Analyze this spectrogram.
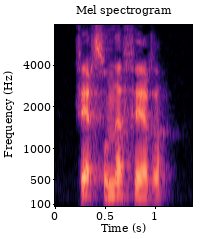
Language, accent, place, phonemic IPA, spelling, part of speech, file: French, France, Lyon, /fɛʁ sɔ̃.n‿a.fɛʁ/, faire son affaire, verb, LL-Q150 (fra)-faire son affaire.wav
- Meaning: 1. to assume responsibility 2. to kill 3. to do one's thing: to take a dump or a leak 4. to do one's thing: to dip one's wick; to blow one's load, to dump one's load, to shoot one's wad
